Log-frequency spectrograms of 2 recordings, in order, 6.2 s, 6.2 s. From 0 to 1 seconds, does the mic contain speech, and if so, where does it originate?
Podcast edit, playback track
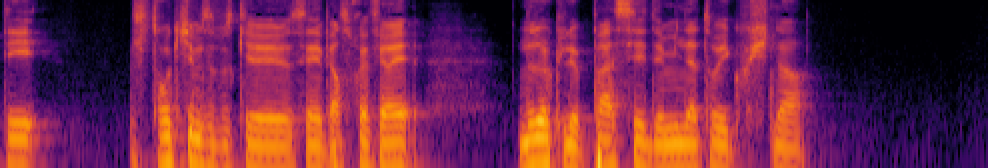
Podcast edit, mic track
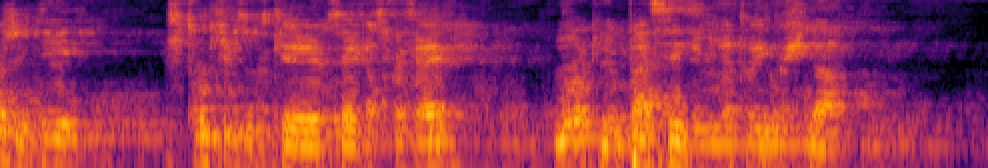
echo only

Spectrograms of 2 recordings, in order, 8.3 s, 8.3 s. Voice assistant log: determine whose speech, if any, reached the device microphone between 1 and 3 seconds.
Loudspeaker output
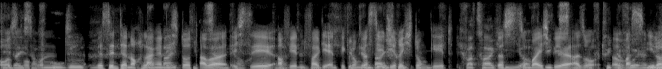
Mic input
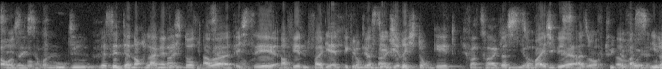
echo only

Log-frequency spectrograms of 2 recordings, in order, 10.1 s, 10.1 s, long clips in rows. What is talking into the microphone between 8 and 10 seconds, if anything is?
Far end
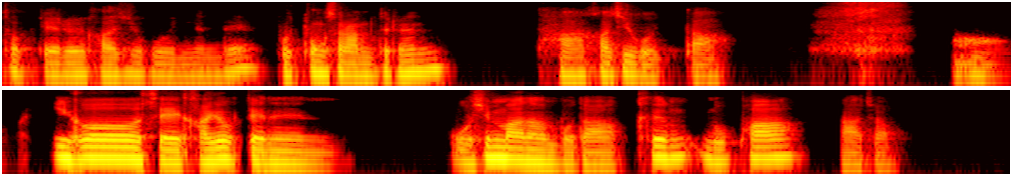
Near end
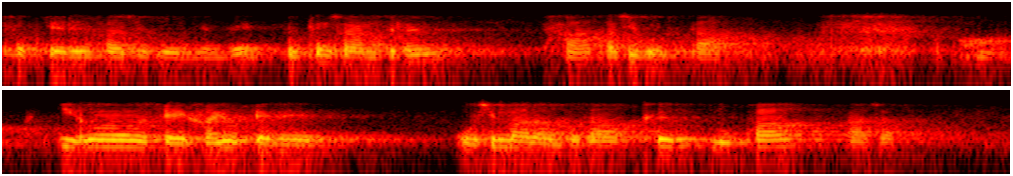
echo only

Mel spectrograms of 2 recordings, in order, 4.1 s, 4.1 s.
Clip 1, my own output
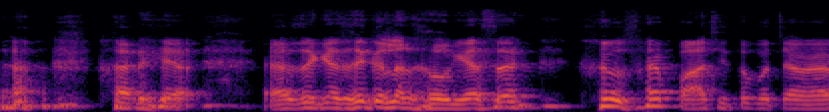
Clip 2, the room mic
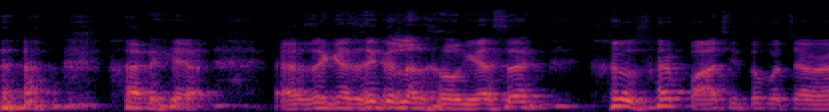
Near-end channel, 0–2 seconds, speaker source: echo only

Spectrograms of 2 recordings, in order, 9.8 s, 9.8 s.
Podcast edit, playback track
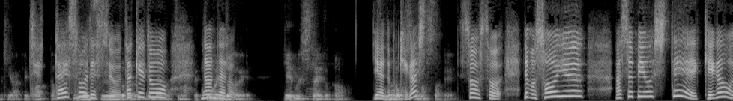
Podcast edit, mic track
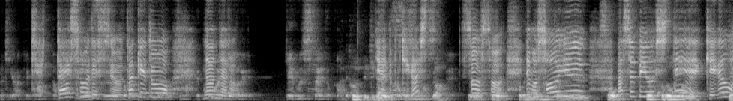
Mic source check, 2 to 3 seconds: echo only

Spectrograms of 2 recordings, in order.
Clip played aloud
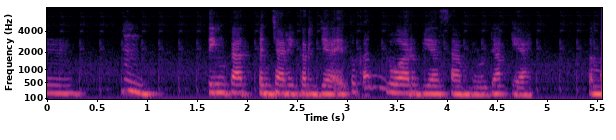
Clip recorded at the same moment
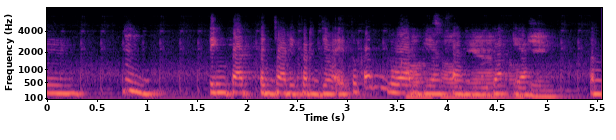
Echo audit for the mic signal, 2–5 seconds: both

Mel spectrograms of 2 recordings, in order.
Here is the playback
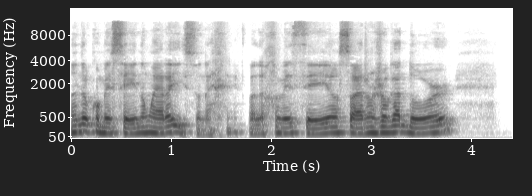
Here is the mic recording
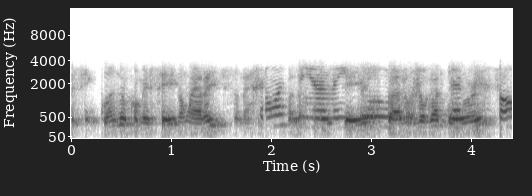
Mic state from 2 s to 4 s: both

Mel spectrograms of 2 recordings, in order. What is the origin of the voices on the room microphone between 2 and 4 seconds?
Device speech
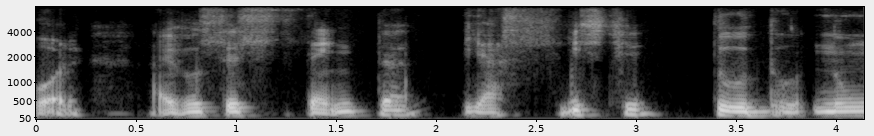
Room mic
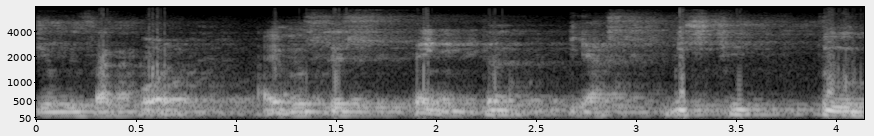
echo only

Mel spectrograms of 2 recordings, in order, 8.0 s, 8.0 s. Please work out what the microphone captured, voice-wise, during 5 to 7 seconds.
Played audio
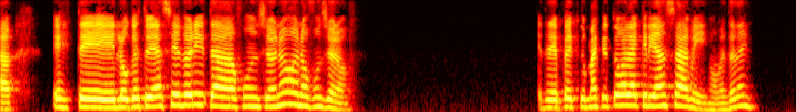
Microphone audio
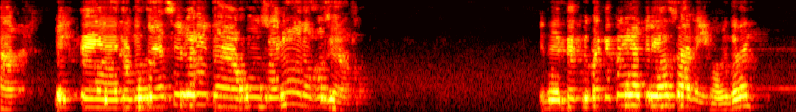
echo only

